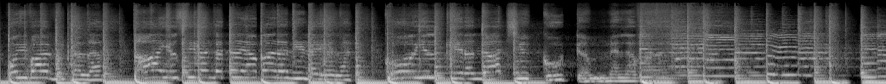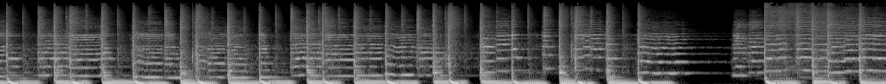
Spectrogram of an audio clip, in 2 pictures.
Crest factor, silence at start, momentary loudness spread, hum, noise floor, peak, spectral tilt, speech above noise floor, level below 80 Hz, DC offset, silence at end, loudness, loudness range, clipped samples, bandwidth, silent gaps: 14 dB; 0 s; 4 LU; none; -38 dBFS; -4 dBFS; -4.5 dB/octave; 20 dB; -22 dBFS; under 0.1%; 0 s; -19 LUFS; 2 LU; under 0.1%; 19.5 kHz; none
